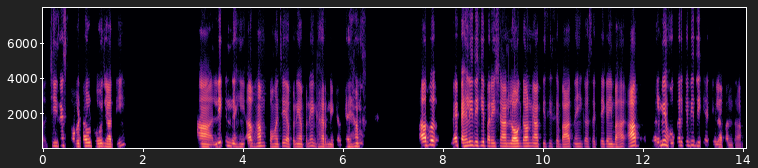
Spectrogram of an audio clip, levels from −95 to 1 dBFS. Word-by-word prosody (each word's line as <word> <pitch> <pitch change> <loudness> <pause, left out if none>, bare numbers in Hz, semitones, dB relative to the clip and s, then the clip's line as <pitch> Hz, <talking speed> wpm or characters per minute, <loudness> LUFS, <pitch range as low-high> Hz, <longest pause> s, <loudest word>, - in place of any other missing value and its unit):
चीज़ें 185 +2 -5
सॉर्ट-आउट 190 - -1
हो 165 - 0
जाती 170 - -2 1.4
हाँ, 145 -3 +2
लेकिन 275 - -1
नहीं 145 -2 -5
अब 170 -1 +4
हम 180 +1 +2
पहुँचे, 150 +4 -7
अपने-अपने 150 +4 -6
घर 150 -1 -6
निकल 135 -2 -12
गए 140 - -5
हम। 165 +3 -4 1.2
अब, 215 +4 +7 0.4
मैं 210 - +5
पहले 185 +4 +3
देखिए 210 -1 -1
परेशान, 170 -2 0
लॉकडाउन 160 +2 +6
में 170 - -6
आप 165 - 0
किसी 160 0 -18
से 155 +1 -14
बात 145 +1 -1
नहीं 150 +1 -11
कर 150 -1 -14
सकते 150 +1 -15
कहीं 145 -1 -5
बाहर 145 +4 -5 0.2
आप 215 0 +5 0.3
घर 175 +3 -7
में 250 - +4
होकर 210 0 -5
के 220 +1 -15
भी 235 +2 -10
देखिए 195 - -10
अकेलापन 130 - -10
था। 110 -1 -19
165 Hz, 170 wpm, -24 LUFS, 150-195 Hz, 1.4 s, अब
